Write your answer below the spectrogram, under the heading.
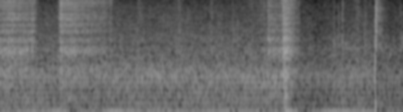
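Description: Firecracker fuses fizzing in short bursts as they are lit with a long utility lighter, followed near the end by two sharp clicks about half a second apart.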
